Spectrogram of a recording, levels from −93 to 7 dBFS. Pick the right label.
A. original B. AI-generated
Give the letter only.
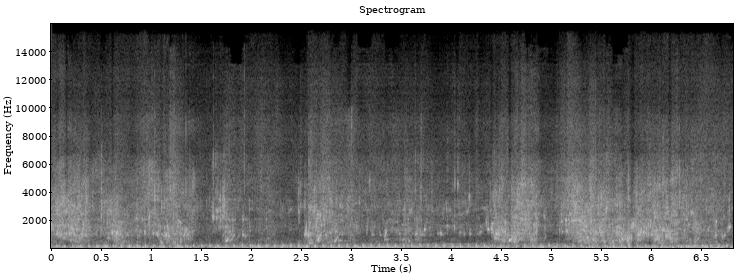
B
